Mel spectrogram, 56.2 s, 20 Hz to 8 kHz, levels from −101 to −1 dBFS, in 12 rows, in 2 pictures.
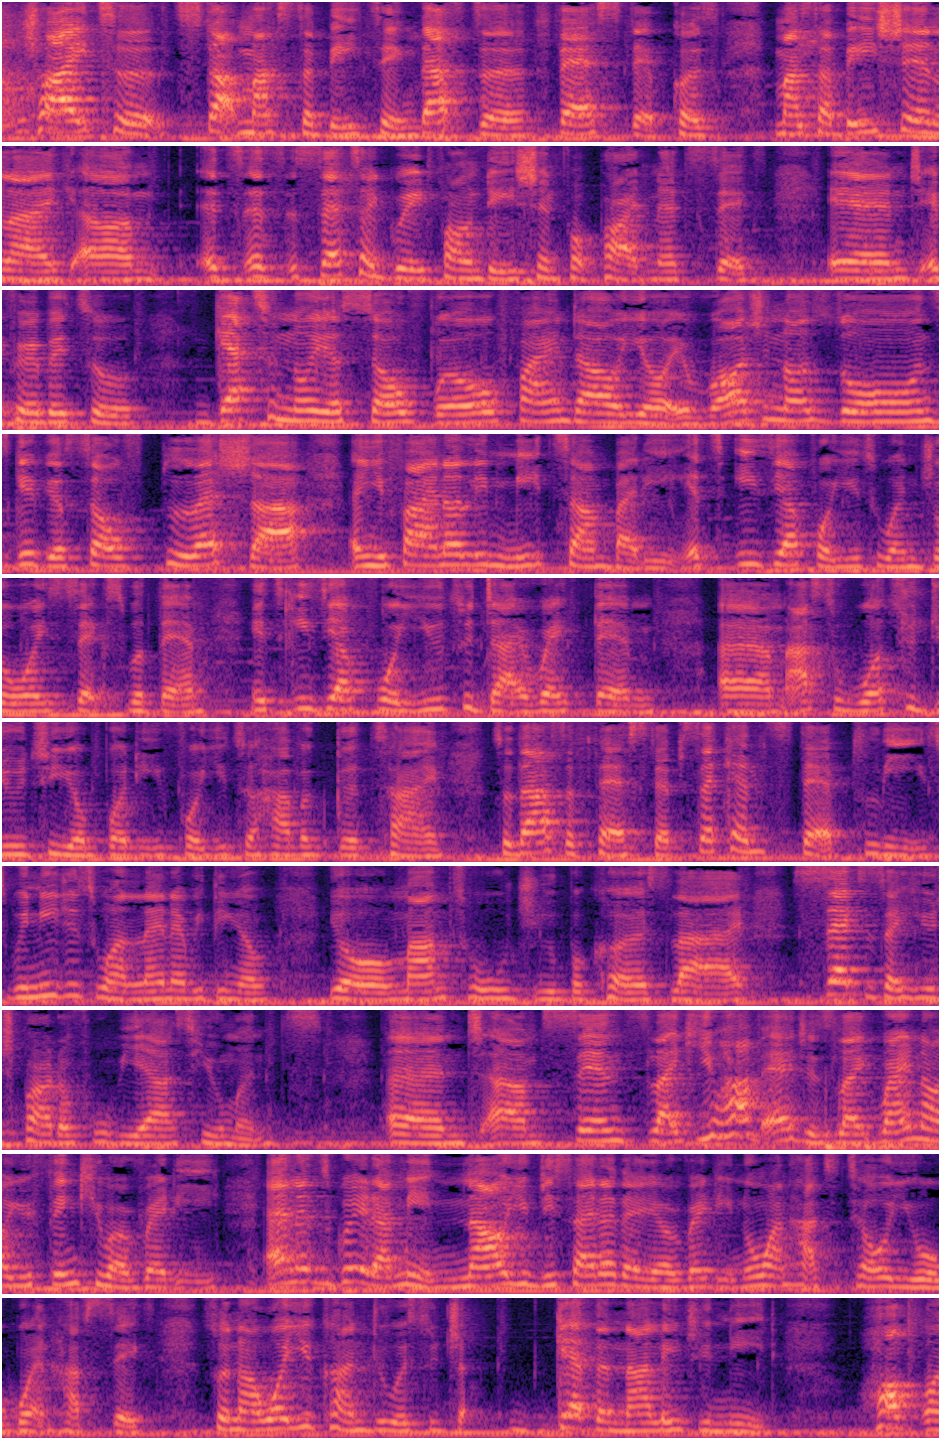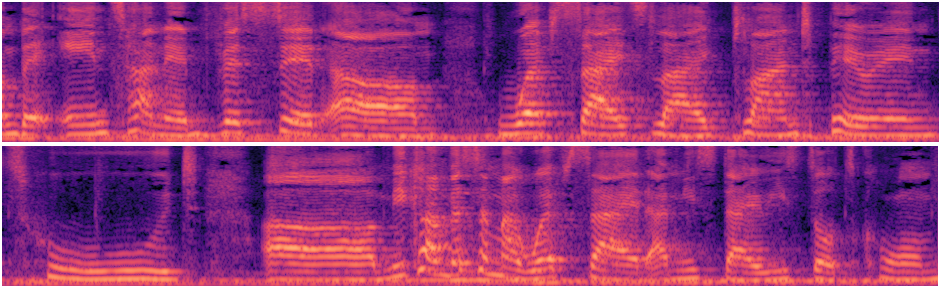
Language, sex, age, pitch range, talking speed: English, female, 20-39, 160-200 Hz, 190 wpm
